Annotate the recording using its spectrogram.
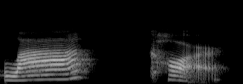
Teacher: I just eliminate one of the k sounds and I use it to link these two words together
